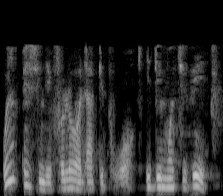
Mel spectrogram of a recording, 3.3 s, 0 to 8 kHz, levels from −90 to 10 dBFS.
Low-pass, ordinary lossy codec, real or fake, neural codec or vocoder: 7.2 kHz; AAC, 16 kbps; real; none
